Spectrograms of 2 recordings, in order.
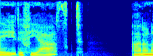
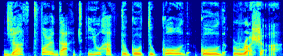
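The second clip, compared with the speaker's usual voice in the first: bad Russian accent. A narrator's reading. Woman sending him to Russia in a drinking game, terrible Russian accent. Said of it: "I put on the worst Russian accent anyone has ever heard".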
